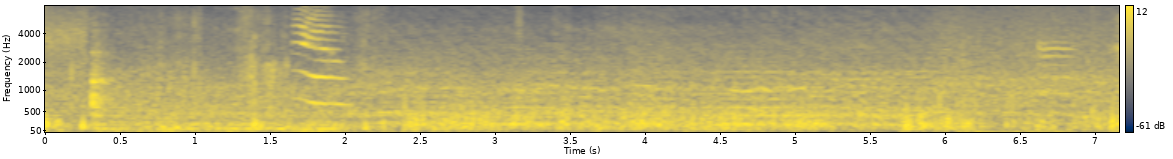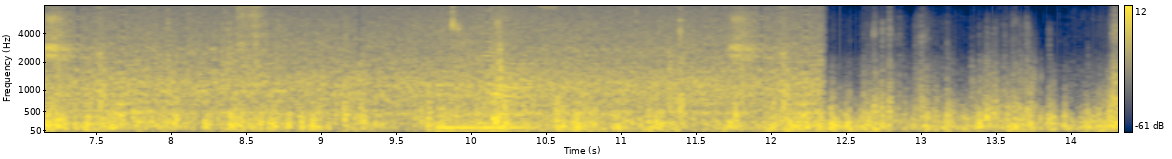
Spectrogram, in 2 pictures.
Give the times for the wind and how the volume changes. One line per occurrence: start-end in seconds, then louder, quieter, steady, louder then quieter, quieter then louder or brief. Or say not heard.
0.0-14.2 steady.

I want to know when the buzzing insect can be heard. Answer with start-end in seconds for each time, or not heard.
0.0-12.3.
